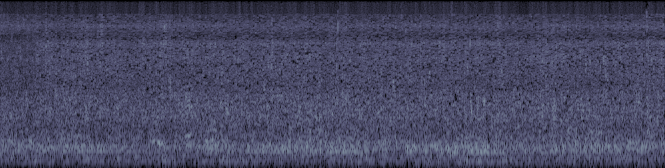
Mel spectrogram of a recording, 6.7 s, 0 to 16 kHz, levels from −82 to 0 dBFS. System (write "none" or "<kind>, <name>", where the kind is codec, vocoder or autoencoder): none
